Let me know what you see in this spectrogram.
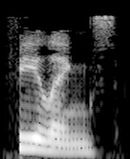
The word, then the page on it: feelings: British English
